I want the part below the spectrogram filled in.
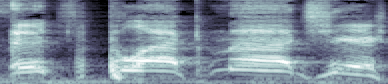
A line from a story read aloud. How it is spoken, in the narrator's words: He shrieked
